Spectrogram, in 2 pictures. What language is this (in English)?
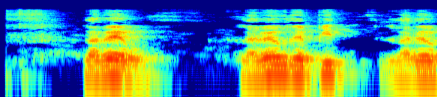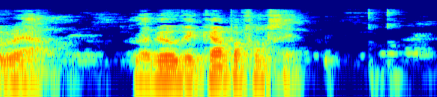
Catalan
